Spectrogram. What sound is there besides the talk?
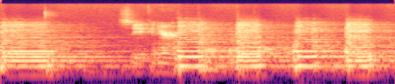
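electric guitar open low E string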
